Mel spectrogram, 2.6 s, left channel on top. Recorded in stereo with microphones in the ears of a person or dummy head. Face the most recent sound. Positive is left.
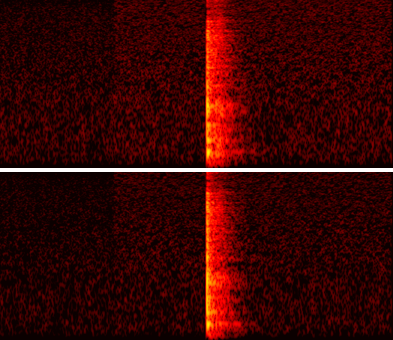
turn(degrees=-15)  # may be behind; listen again after turning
